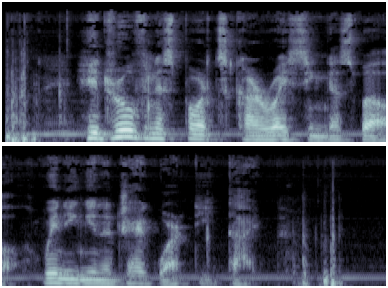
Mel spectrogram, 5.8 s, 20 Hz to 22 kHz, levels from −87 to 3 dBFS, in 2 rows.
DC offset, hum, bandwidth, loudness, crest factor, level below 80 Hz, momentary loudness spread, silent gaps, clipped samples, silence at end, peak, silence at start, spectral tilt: under 0.1%; none; 16.5 kHz; -21 LUFS; 20 dB; -46 dBFS; 17 LU; none; under 0.1%; 0.25 s; -2 dBFS; 0.05 s; -5.5 dB/octave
